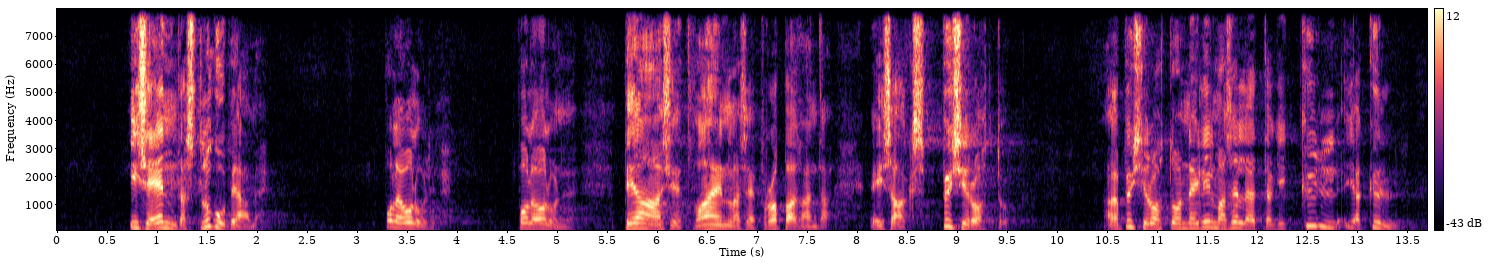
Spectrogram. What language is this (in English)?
Estonian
